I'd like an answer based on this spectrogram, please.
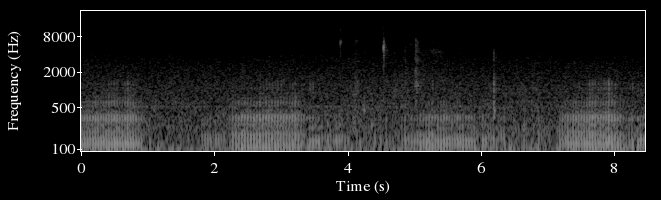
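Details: Purring cat: a steady low rumble rises in bursts about a second long, with quiet pauses between breaths and faint ticking noises in the middle.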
